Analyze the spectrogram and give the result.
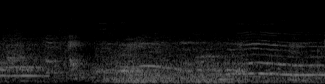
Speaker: Here, we compare a normal sleeping baby. When we try to wake him, even just by clapping, he reacts normally by fussing and crying. And then he stays awake.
